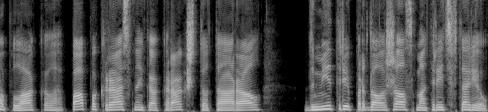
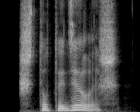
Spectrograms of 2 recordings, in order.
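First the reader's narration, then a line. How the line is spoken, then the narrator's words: Quiet question. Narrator (Russian): тихо спросил он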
